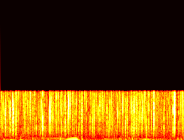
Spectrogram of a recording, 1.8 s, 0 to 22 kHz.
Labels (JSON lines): {"label": "biophony, cascading saw", "recorder": "SoundTrap 600 or HydroMoth"}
